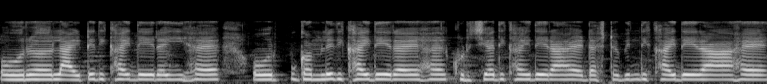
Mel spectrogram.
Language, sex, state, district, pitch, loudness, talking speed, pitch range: Hindi, female, Bihar, Vaishali, 225 Hz, -14 LUFS, 170 wpm, 225-230 Hz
